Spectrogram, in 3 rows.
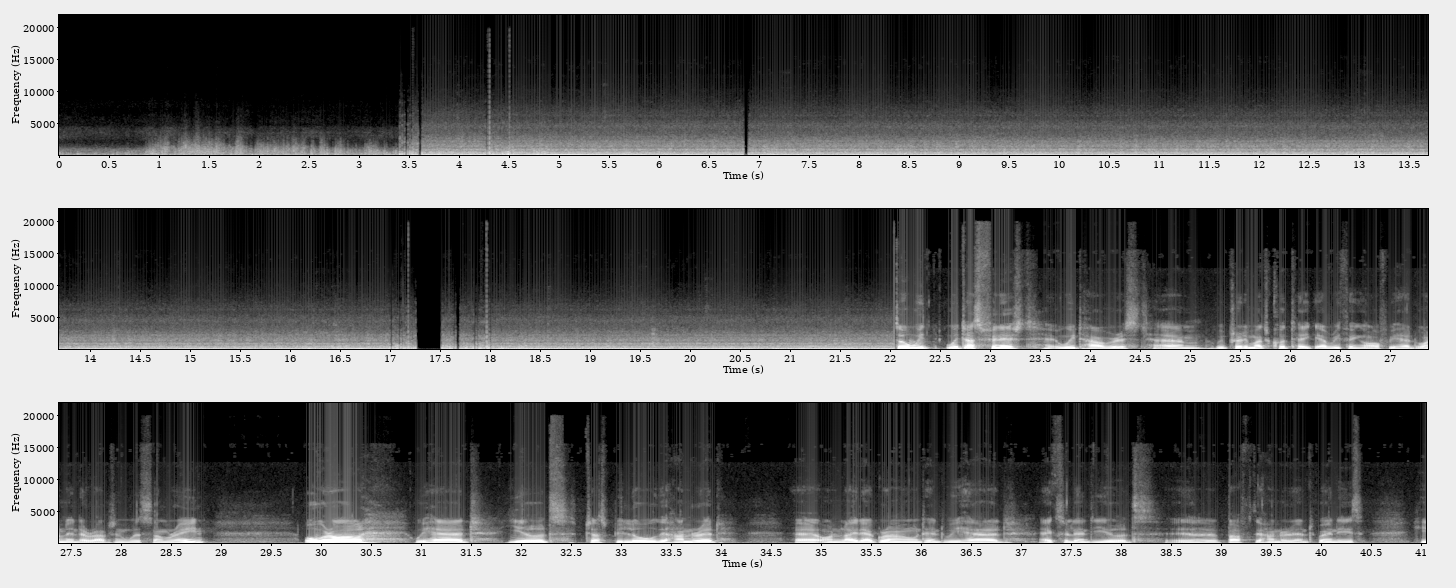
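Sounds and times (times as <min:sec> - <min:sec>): low hum: 0:00.0 - 0:41.0
diesel engine running: 0:03.0 - 0:22.1.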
